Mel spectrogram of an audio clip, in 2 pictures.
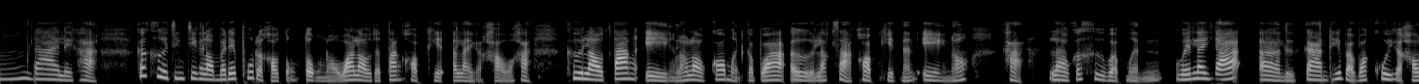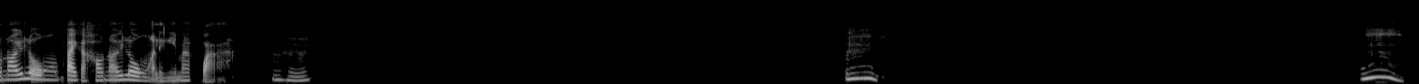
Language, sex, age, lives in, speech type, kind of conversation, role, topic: Thai, female, 50-54, United States, conversation, podcast, guest, คุณช่วยเล่าได้ไหมว่าช่วงไหนที่คุณเริ่มตั้งขอบเขตกับคนอื่นอย่างจริงจัง?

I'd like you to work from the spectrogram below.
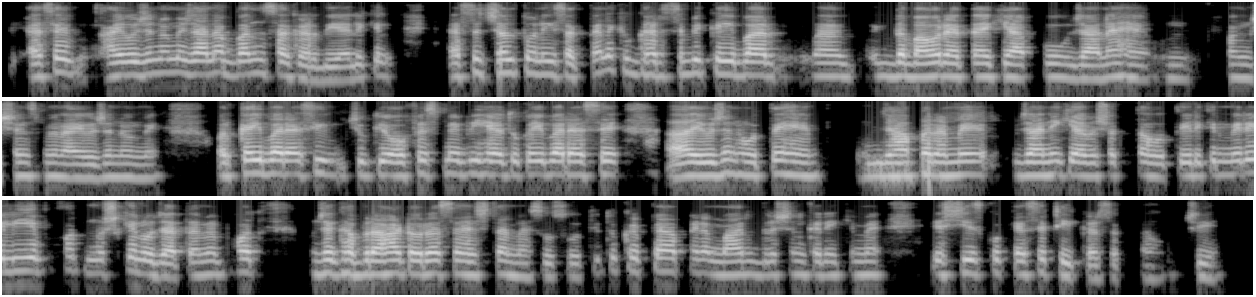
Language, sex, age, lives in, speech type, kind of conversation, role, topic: Hindi, male, 25-29, India, conversation, advice, user, सामाजिक समारोहों में आपको घबराहट और असहजता क्यों महसूस होती है?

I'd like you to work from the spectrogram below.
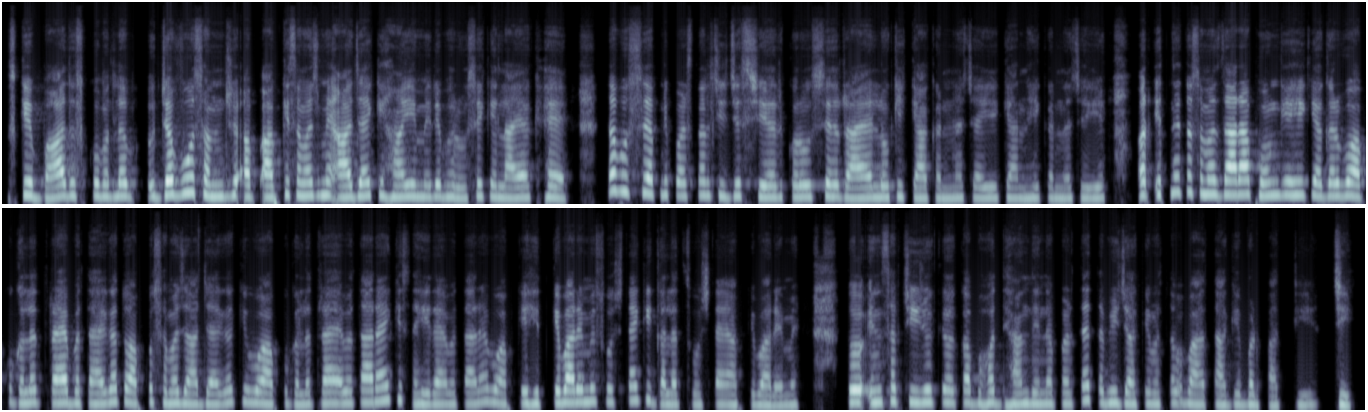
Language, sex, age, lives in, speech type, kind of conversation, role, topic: Hindi, female, 20-24, India, conversation, podcast, guest, Trust tootne ke baad aap communication kaise wapas banaate ho?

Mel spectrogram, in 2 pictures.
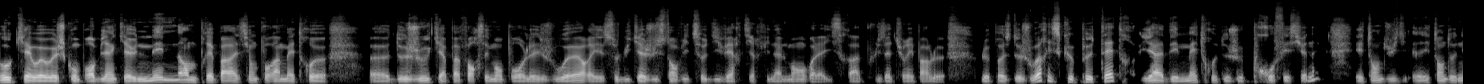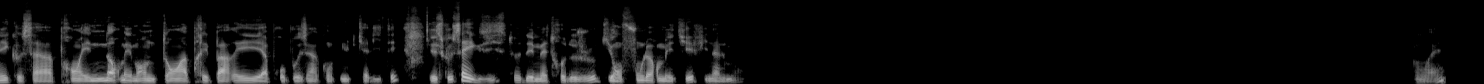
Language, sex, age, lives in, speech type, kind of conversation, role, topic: French, male, 30-34, France, conversation, podcast, host, Comment as-tu commencé à pratiquer ton loisir favori ?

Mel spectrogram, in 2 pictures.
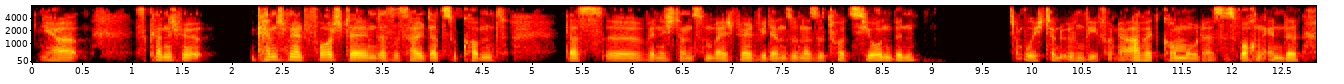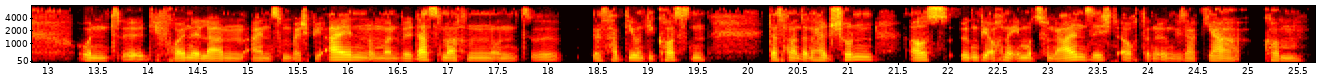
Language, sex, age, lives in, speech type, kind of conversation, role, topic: German, male, 18-19, Germany, conversation, advice, user, Wie kann ich mein Budget sinnvoll zwischen Freizeit und Sparen aufteilen?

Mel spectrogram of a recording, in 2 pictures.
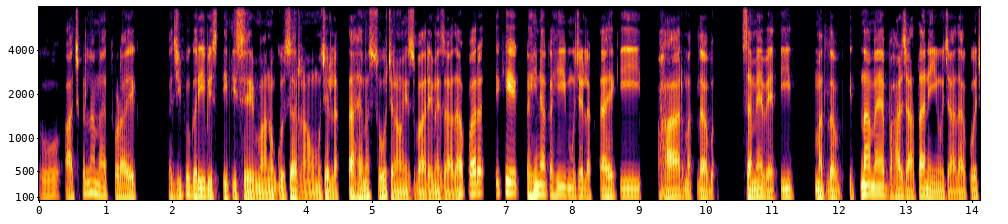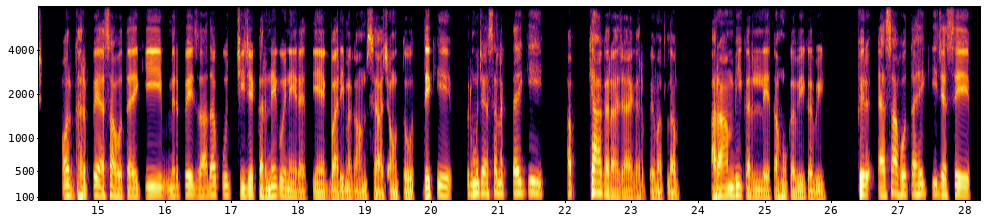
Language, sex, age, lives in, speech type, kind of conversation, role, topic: Hindi, male, 25-29, India, conversation, advice, user, मैं घर पर सहज रूप से आराम करना कैसे सीखूँ?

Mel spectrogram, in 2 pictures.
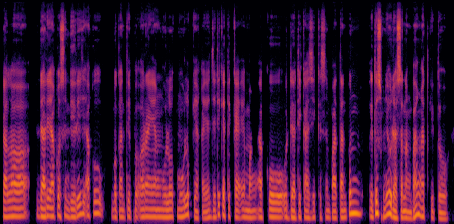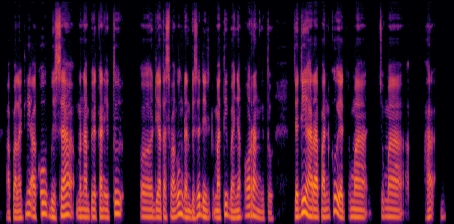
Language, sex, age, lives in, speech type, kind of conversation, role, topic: Indonesian, male, 30-34, Indonesia, conversation, podcast, guest, Bagaimana kamu mengubah pengalaman pribadi menjadi sebuah cerita?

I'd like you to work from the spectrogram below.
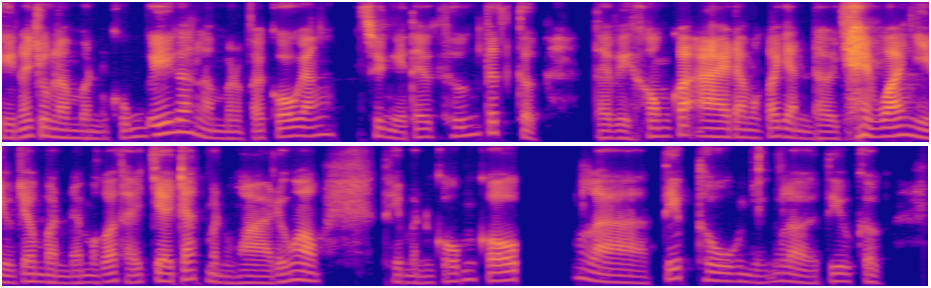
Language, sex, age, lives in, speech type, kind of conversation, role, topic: Vietnamese, male, 30-34, Vietnam, conversation, advice, user, Làm sao tôi có thể vẽ hoặc viết để thể hiện cảm xúc thật của mình?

